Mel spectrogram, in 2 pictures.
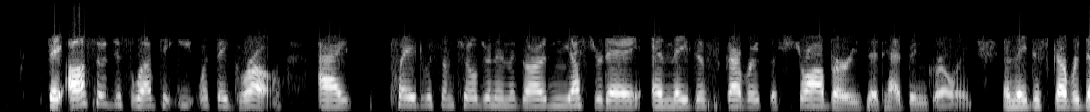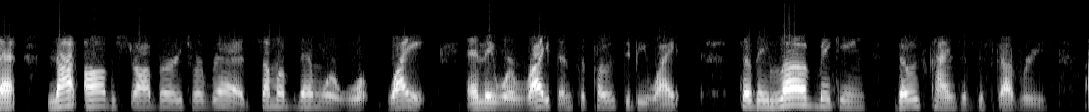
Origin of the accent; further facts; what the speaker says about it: Philadelphia, Pennsylvania, United States; now in Bay Area, United States; I am originally from Philadelphia, where there may be a certain diversity, but people tend to relate pretty singularly to their own folks. What I love about living in the Bay Area is that there's a little bit of everybody here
